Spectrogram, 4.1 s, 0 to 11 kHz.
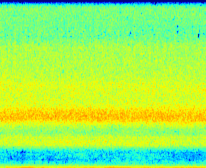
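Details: Steady shrill hum of cicadas in summer 2021 at Mỹ Luông, Chợ Mới district, An Giang, Vietnam, an unbroken high buzzing sheet of sound over a faint low hum.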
